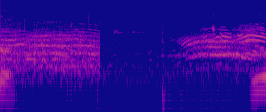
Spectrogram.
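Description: Indoor court sounds of players' sneakers squeaking on a hardwood volleyball floor over a low background haze. The sound drops away suddenly under a second in, then the squeaks build back up near the end.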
